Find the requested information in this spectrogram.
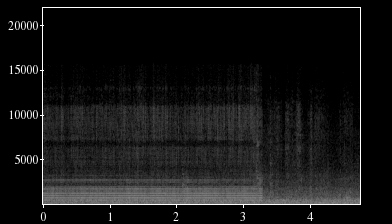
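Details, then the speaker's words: Laser machine giving a steady fixed-tone electric buzz that stops abruptly while a raised skin lesion is removed at a laser tattoo-removal clinic, then room noise. "Already কিন্তু কাজ শুরু হয়ে গেছে laser মেশিনের মাধ্যমে কাজ হচ্ছে সম্পূর্ণ লেজার"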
